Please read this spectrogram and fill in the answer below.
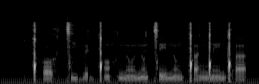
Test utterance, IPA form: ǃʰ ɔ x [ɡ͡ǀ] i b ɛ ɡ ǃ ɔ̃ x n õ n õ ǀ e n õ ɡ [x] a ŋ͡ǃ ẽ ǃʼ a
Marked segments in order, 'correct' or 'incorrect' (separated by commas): incorrect, incorrect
